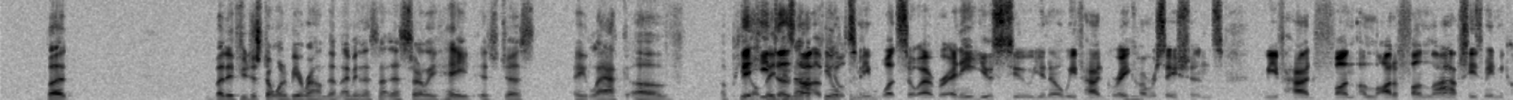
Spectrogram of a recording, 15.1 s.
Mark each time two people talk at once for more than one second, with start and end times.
7.4-8.8

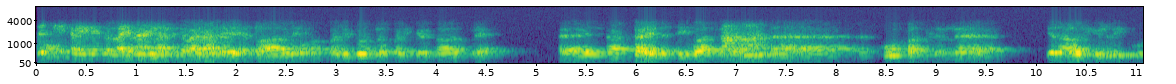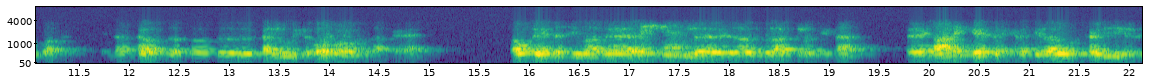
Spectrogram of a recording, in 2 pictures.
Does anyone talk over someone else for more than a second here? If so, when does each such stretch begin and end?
0.8-2.6

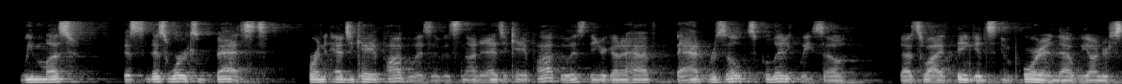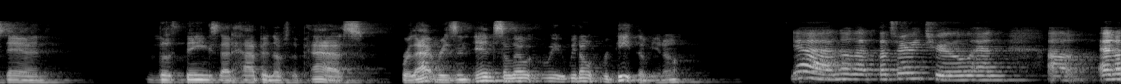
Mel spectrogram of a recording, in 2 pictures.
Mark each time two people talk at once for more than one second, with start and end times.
none

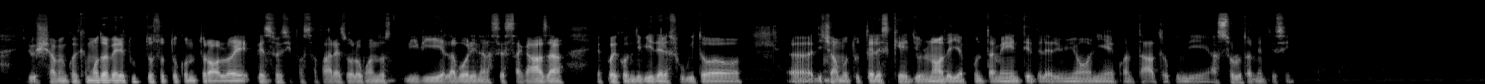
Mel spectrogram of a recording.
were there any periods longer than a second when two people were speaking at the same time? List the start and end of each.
none

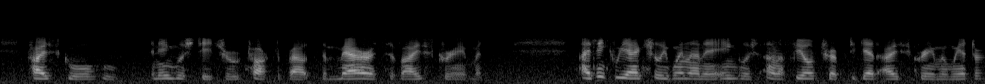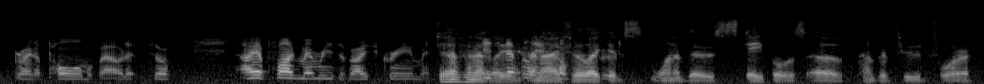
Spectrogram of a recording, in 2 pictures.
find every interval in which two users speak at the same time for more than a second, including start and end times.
14.7-16.1

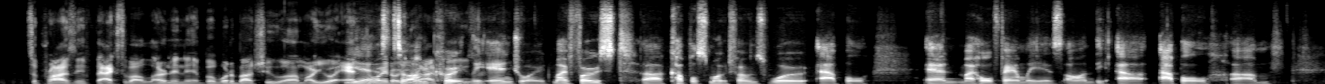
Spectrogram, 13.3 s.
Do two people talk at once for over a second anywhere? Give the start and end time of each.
3.4-4.8

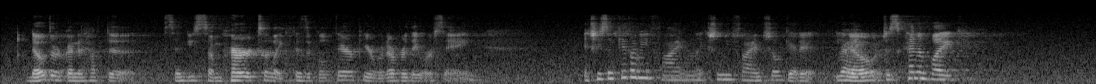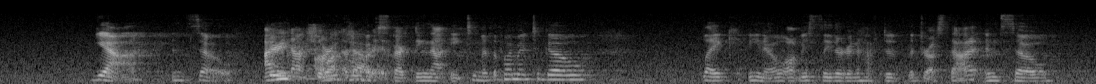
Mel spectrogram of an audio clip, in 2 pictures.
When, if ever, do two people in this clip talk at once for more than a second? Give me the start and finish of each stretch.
13.6-14.8

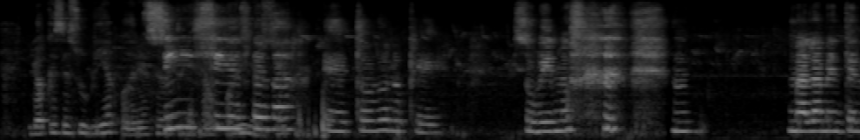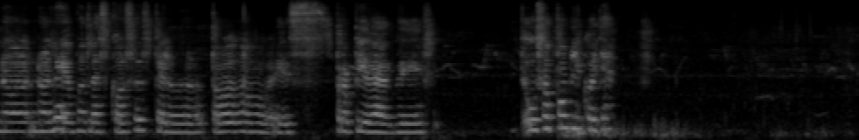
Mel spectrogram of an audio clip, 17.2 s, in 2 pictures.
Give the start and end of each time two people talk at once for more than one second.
1.4-2.9

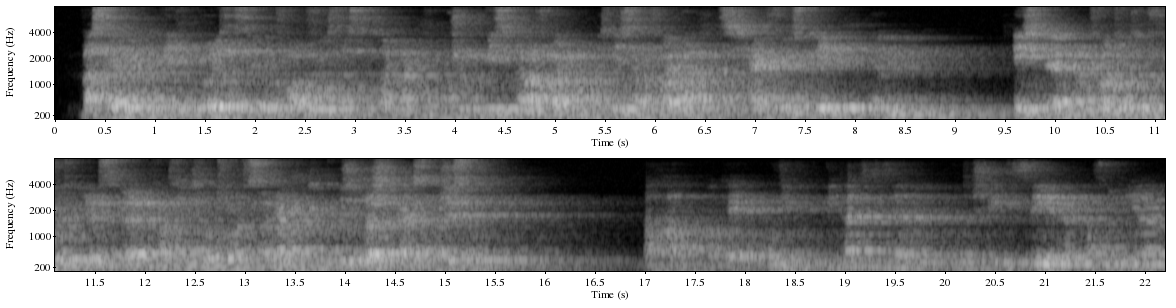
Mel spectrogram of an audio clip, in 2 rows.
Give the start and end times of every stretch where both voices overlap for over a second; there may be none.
none

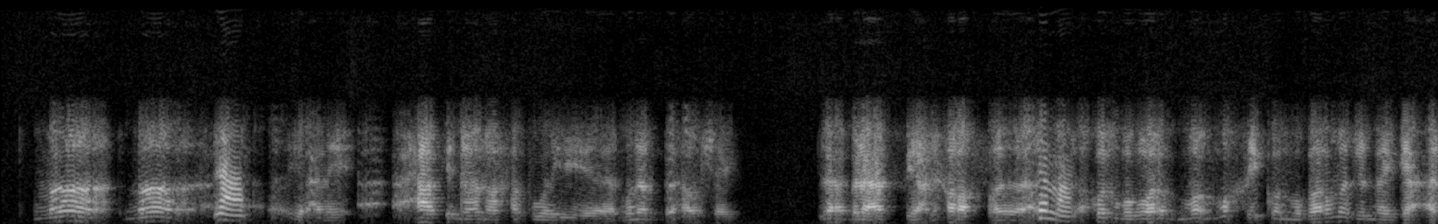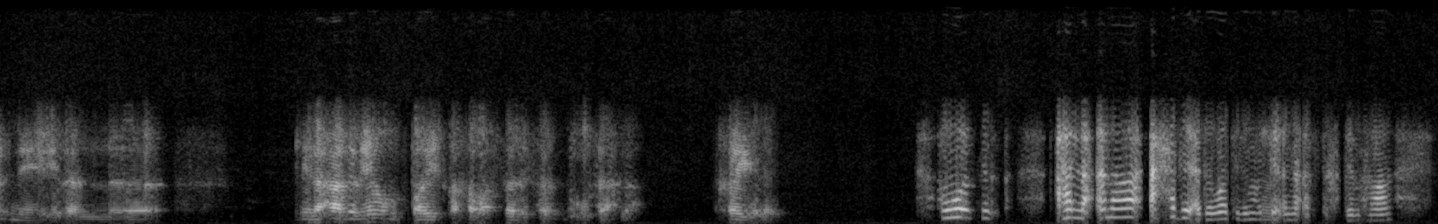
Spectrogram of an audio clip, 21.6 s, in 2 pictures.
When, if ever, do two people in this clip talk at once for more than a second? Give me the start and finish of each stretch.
none

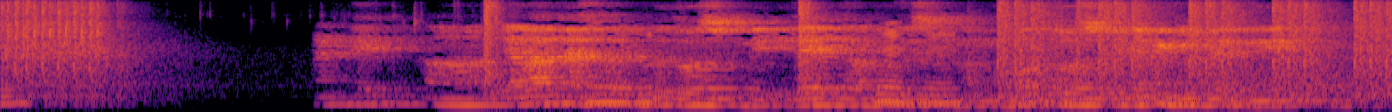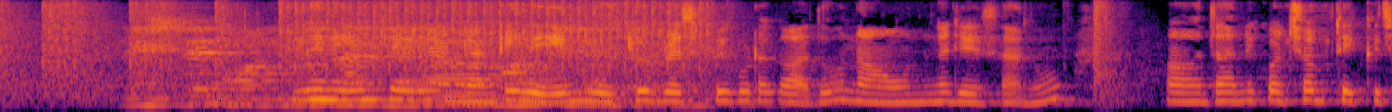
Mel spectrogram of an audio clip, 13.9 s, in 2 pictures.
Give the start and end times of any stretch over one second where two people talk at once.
8.5-10.3

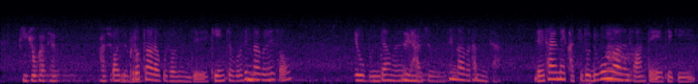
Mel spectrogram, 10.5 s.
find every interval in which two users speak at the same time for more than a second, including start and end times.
none

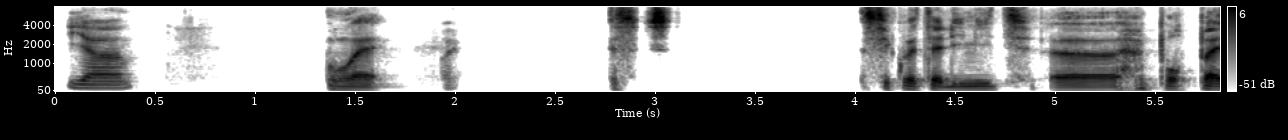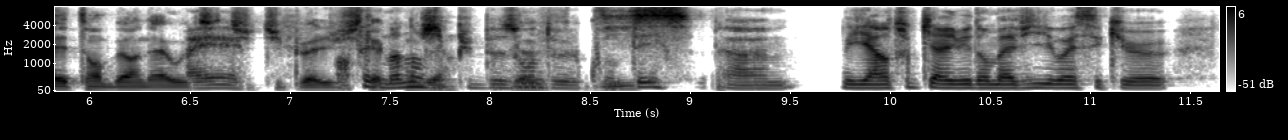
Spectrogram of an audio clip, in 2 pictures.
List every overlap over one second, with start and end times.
7.2-8.9

